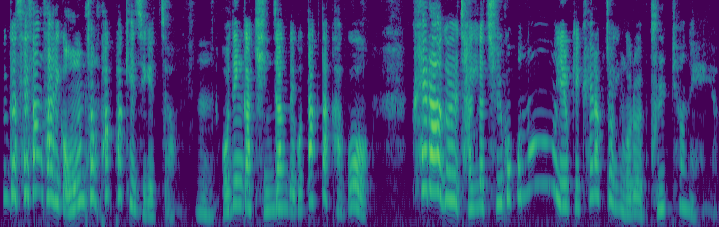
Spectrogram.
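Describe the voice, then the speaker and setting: A woman giving an explanatory talk on parenting psychology from a book, acting out inner voices and dropping into hushed whispered asides. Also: sits high, very animated, fairly quick.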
